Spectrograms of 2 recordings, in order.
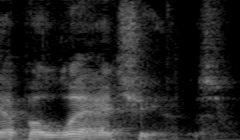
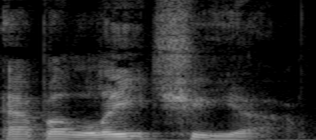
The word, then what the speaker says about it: Appalachia: just a subset you might say of the Appalachians and for those of you who don't know here is a public service announcement that may save you a little bit of embarrassment it's not Appalachia that's not how it's pronounced it's Appalachia which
